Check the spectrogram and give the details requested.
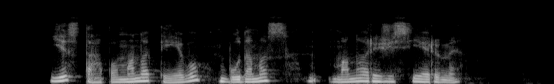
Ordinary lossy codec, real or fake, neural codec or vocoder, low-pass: Opus, 16 kbps; fake; codec, 16 kHz, 16 kbps, FreqCodec, larger model; 7.2 kHz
